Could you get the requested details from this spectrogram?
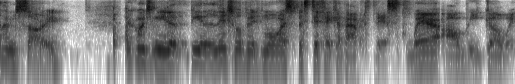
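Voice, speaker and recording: A man puts on a character voice. It sits fairly high in pitch. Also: moderate pace. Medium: actual play. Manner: composed, demanding.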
